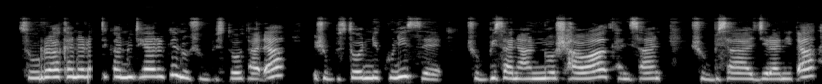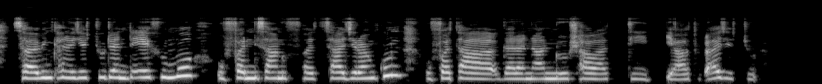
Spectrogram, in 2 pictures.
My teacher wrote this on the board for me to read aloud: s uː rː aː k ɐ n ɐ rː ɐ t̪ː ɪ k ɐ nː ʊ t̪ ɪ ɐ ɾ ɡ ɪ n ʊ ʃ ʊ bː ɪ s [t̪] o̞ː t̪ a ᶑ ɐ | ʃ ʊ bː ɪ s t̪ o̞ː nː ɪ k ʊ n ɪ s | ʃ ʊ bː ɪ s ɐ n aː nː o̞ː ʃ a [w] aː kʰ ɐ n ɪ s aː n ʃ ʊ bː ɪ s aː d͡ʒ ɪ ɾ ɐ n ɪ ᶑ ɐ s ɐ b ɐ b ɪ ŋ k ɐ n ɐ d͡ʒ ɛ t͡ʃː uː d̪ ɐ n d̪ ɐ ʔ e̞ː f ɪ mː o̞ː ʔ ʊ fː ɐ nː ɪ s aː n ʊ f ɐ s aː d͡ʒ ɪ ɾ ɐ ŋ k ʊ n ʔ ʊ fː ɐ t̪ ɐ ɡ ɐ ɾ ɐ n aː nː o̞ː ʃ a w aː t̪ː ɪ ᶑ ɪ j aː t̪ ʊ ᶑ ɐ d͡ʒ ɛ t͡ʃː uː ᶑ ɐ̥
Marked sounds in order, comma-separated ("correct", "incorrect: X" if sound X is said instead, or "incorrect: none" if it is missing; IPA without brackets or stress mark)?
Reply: correct, correct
